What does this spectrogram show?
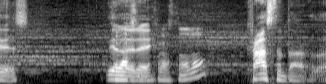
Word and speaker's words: Krasnodar: Krasnodar, like some shit like that.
